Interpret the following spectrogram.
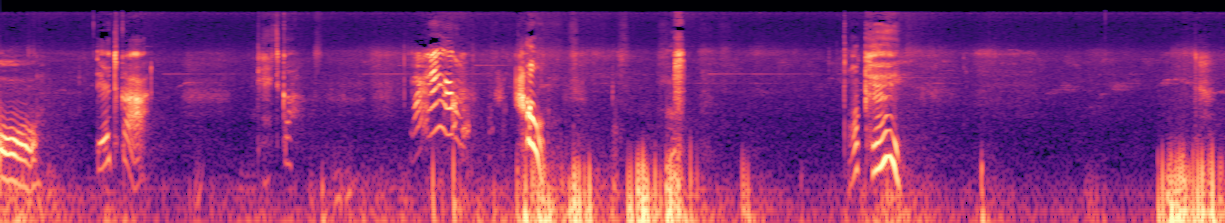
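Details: Grumpy male Russian Blue cat, taking antibiotics and maybe hurting, repeats quavering meows around five times in fifteen seconds. Each cry bends up then down, with soft human talk and thumps between them.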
